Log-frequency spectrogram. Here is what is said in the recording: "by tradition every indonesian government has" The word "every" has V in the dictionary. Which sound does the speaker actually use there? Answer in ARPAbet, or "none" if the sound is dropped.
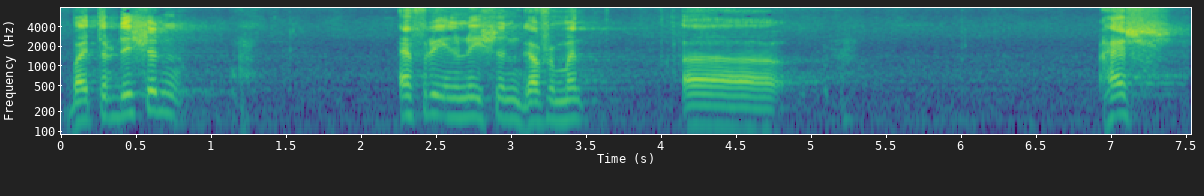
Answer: F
